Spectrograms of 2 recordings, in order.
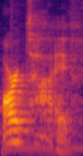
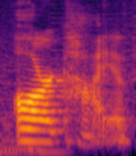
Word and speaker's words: archive: For this word, when most people mispronounce it, they say something like archive or archive, when the correct pronunciation is archive.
